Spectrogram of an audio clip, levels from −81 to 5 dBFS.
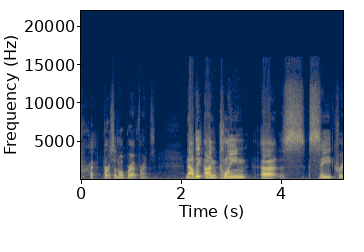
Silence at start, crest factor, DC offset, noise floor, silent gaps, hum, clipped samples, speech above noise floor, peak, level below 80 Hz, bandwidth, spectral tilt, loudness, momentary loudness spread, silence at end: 0 s; 16 dB; 0.7%; -53 dBFS; none; none; under 0.1%; 37 dB; 0 dBFS; -54 dBFS; 15.5 kHz; -4 dB/octave; -15 LUFS; 14 LU; 0 s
